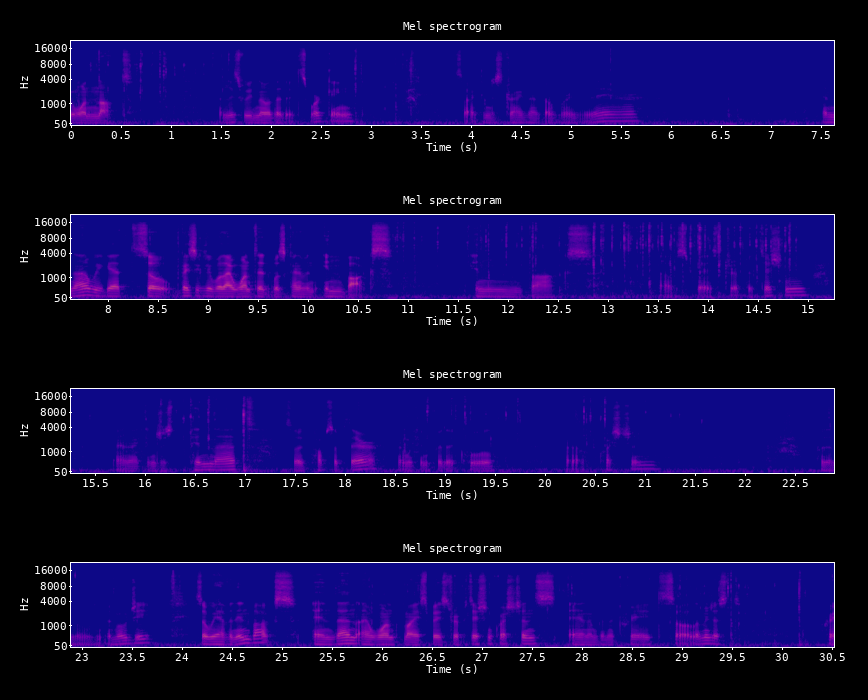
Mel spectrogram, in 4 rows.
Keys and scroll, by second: 2.8 Return, 11.0 shift+super+Left, 16.1 super+k, 16.9 Return, 18.9 super+Left, 21.5 Return, 29.8 Right, 30.1 Return.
